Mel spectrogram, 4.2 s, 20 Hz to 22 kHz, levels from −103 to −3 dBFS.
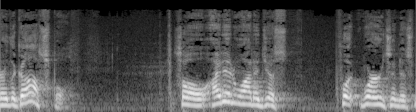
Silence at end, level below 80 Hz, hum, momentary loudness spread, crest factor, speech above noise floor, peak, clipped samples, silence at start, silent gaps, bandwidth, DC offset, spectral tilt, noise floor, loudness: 0 s; -58 dBFS; none; 13 LU; 14 dB; 39 dB; -6 dBFS; under 0.1%; 0 s; none; 16 kHz; under 0.1%; -6.5 dB/octave; -58 dBFS; -19 LUFS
